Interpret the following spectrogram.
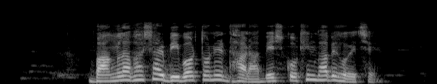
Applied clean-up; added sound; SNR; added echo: none; none; none; none.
